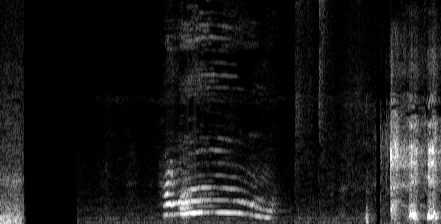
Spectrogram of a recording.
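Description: A pet's single drawn-out call, about a second long, rising and then falling in pitch, after a short gap of silence.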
